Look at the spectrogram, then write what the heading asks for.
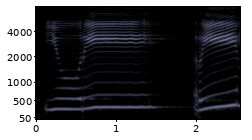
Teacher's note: huruf ro dibunyikan secara tarqiq ya karena barisnya di bawah bacanya tipis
